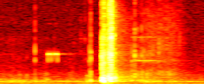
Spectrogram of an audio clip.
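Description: A digital SLR camera's short, high autofocus-confirmation beep, then about half a second later a single sharp shutter click as a test frame is taken.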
